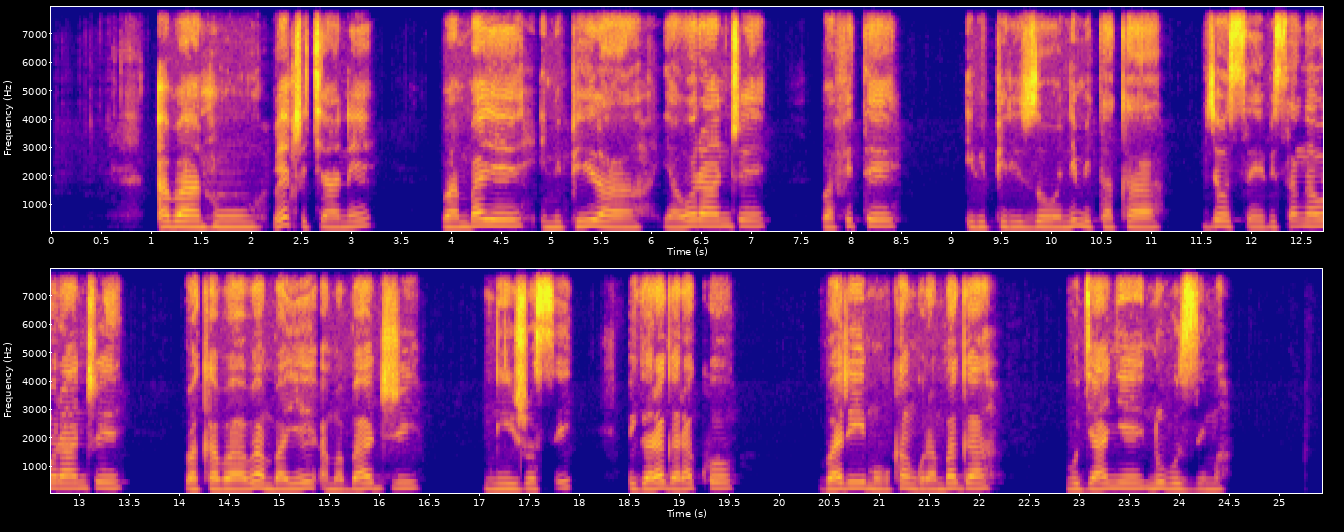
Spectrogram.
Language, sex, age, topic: Kinyarwanda, female, 25-35, health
